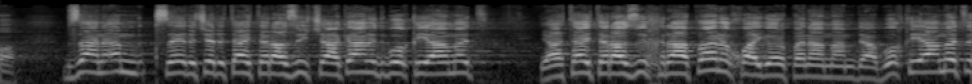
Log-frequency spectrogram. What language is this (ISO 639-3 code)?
ara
